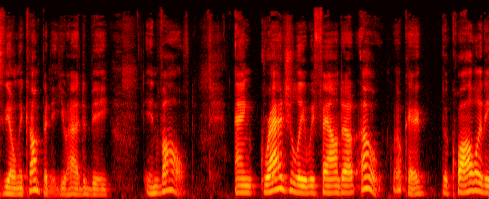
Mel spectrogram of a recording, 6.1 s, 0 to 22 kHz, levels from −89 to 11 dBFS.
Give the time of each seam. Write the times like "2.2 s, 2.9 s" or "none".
none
